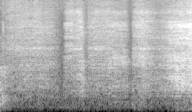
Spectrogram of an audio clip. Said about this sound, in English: And I'm rubbing out whatever is in the hair.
